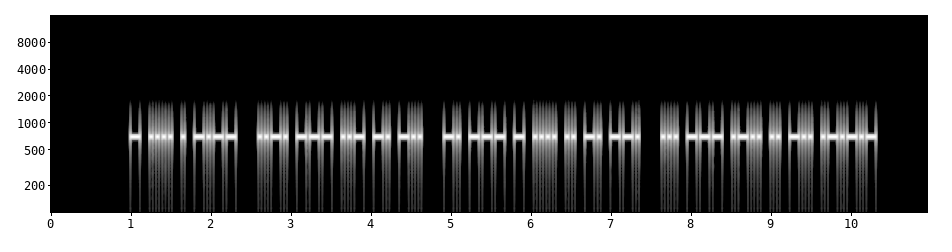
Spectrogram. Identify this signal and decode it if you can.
Morse code, heard as a keyed tone, about 30 wpm, 700 Hz. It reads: THEY FOUND NOTHING SOLID.
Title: Sentences from Top 1500 Words 30wpm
